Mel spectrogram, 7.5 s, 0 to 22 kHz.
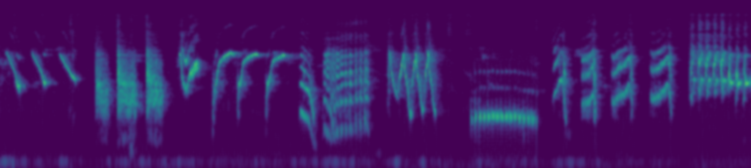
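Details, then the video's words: Persistent song of a Pundung-type Asian pied starling used to get stressed or silent birds singing: quick repeated slurred whistles, scratchy bursts, a low steady whistle around mid-clip and a closing buzzy trill. "Pancingan Jalak Suren Paling Bagus !! Jalak Suren Pundung 100% Gacor"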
